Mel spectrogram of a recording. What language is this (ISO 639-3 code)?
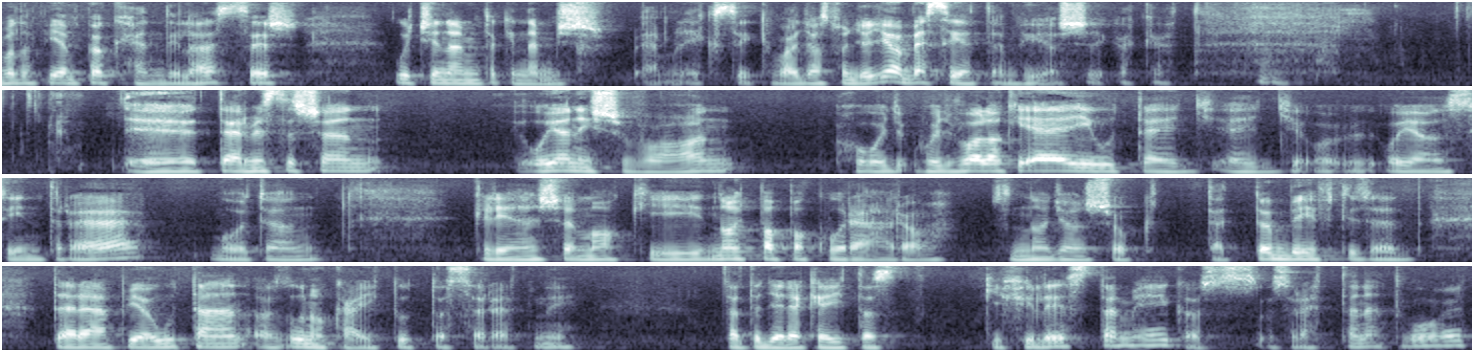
hun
